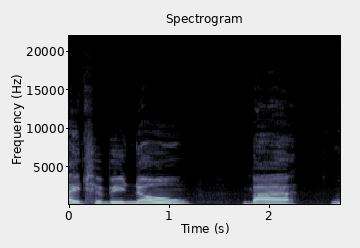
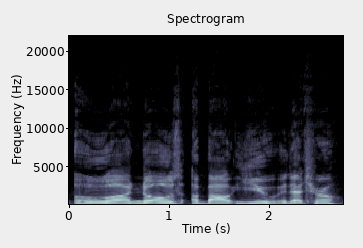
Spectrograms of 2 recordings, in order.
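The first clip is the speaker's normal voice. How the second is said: usual speaking voice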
